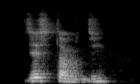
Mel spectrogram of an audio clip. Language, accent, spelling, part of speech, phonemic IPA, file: French, Canada, distordît, verb, /dis.tɔʁ.di/, LL-Q150 (fra)-distordît.wav
- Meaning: third-person singular imperfect subjunctive of distordre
